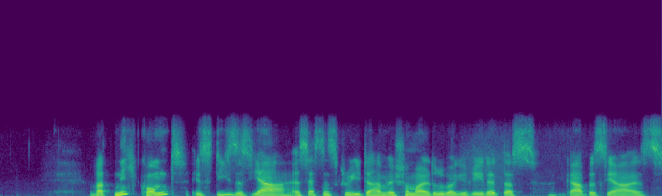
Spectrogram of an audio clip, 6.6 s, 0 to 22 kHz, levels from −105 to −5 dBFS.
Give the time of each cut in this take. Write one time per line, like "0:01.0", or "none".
none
